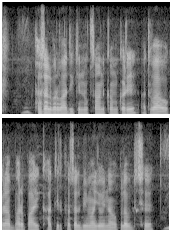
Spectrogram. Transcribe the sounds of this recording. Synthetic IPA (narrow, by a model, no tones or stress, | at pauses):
pʰəsəlbəɾbad̪ikenʊksankəmkəɾeət̪ʰəʋaokɾabʱəɾpaikʰat̪iɾpʰəsəlbimajod͡ʒnaupləbd̪ʱt͡ʃʰɛ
